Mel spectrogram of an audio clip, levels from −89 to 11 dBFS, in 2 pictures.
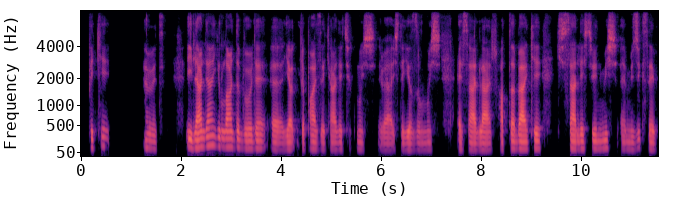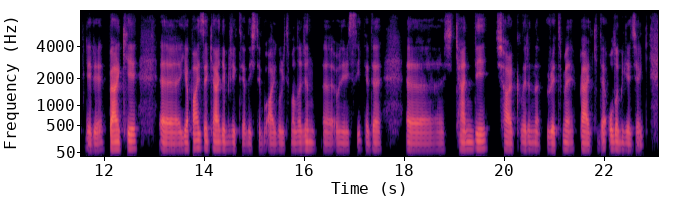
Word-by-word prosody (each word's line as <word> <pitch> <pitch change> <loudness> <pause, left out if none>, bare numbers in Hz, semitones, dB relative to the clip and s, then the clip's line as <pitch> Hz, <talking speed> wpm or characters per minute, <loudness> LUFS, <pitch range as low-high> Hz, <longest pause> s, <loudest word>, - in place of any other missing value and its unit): Peki 130 +2 -4 0.8
Evet, 105 -3 -5 0.4
ilerleyen 125 +5 +5
yıllarda 130 -4 +1
böyle, 110 0 0
eee, 100 - +2
ya 95 +1 +1
yapay 105 -1 +1
zekâyla 95 0 -2
çıkmış 95 0 -3
veya, 90 -1 -2
işte, 90 +3 -3
yazılmış 95 +1 -2 0.3
eserler 95 -1 +2
hatta 100 +1 +1
belki 105 +1 +5 0.3
kişiselleştirilmiş, 105 +1 +1
eee, 100 -1 -5
müzik 100 +5 -5
zevkleri 95 -1 -3
belki, 105 +2 +6 0.4
eee, - - +5 0.4
yapay 110 +4 +3
zekâyla 105 -2 +2
birlikte 95 -1 -6
ya 90 - -7
da, 95 - -5
işte, 90 0 -6
bu - - -1
algoritmaların, 95 +2 -3
eee, 95 - -3 0.2
önerisiyle 95 -1 -6
de, 95 -2 0 0.5
eee, 90 -1 -1
şı - - -7
kendi 105 +2 +1
şarkılarını 95 -1 -1
üretme 95 +1 -1
belki 95 -3 +2
de - - 0
olabilecek. 95 -4 -3
100 Hz, 105 wpm, -27 LUFS, 95-105 Hz, 0.8 s, belki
